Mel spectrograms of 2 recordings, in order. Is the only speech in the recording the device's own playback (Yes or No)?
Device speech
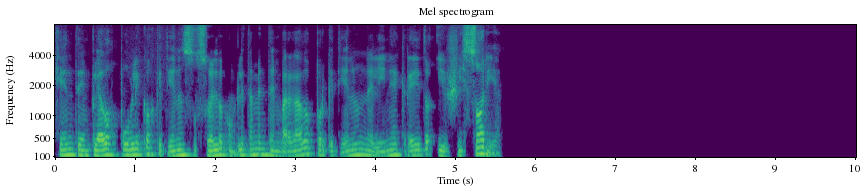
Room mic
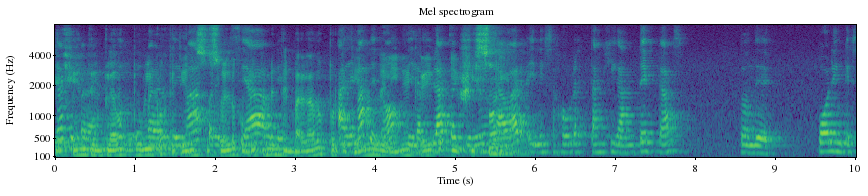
No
